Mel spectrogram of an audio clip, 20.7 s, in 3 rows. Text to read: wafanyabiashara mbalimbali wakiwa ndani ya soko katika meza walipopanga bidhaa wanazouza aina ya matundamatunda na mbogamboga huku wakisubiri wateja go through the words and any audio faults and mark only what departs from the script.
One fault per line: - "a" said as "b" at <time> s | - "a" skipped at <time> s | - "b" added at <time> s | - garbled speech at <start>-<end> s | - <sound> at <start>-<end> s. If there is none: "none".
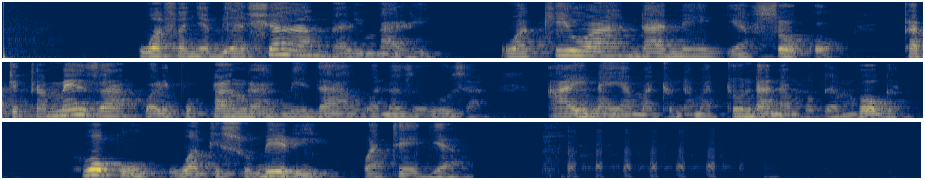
- laugh at 17.8-19.4 s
